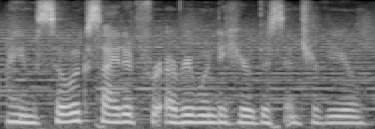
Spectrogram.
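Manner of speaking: polished scripted host read; podcast intro read. Acted. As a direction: read the intro like a show opener. Scripted podcast intro over music.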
